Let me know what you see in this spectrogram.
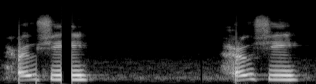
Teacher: This ha is from the center or middle of the throat.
